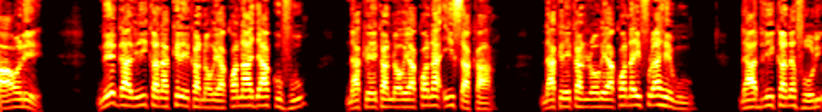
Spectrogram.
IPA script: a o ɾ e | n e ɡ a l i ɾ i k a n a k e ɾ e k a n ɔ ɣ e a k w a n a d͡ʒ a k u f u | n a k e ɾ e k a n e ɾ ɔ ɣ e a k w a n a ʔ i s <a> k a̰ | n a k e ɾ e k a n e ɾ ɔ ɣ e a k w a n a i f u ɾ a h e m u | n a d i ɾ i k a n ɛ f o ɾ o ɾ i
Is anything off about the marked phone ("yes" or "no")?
no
